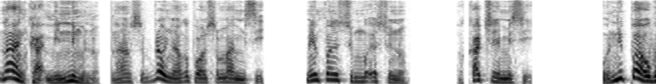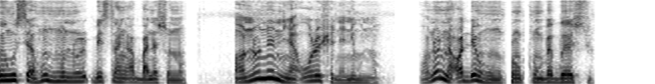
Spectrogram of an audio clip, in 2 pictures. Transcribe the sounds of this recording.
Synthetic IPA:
nã˦ŋ̩˨kʰa̰˨mĩ˨˦ĩ˦m˨nʊ̰̃˨nã˨˦n̩˦sʊ˨bɾa˦˨o˨ɲã˨ŋko˦pʰɔ̃˦n̩˦sʊ˦mã˦˨mĩ˨sɛ̰˨ | mɪ̃˦m̩˦fã˦n̩˦su˦m˦mʊ̃˦æ˦su˨nʊ̃˨ | ɔ̰˨kʰa˦t͡ɕʰɪ˨ɪ˨mɪ̃˨sɛ̰˨ | o˨nĩ˦pʰa˦˨wo˨bæ˦ŋũ˦sɛ˨ɦʊ̃˦ɦʊ̃˦nʊ̃˦be˦sã˦a˦ba˨nɪ̃˦sʊ˨nʊ̃˦ | ɔ˨nʊ̃˦nʊ̃˦nɪ̃˨a˨wʔɔ˦ɾɪ˦ɕᶣɛ˨næ̃˨nĩ˦mnʊ̃˨ | ɔ˨nʊ̃˦nã˨ʔɔ˦dɪ˦ŋ̩˦ɦʊ̃˨ŋ̩˨kʰʊ̃˦ŋkʰʊ̃˦mbæ˦bʊ˦æ˦su˨

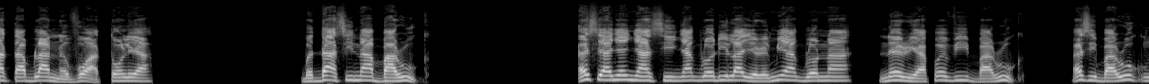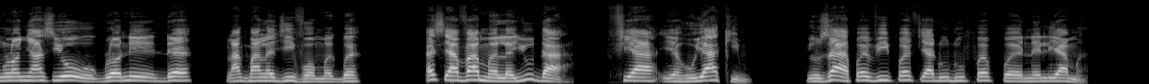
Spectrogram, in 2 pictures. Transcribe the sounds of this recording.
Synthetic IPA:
ã˦t̪a˨bla˦nɛ̃˨vɔ˦a̰˨t̪ɔ̃˦li˦a˦ | ɡ͡bɛ˨d̪a˦˨si˦nã˦ba˨ɾu˦k | e˦si˨a˨ɲɛ̃˦ɲã˨si˨ɲã˦ɡ͡blɔ˦ɖi˦la˦je˨ɾe˨mĩ˦a˨ɡ͡blɔ˦nã˦ | nɛ̃˦ɾi˨a˨ɸɛ˦vi˦ba˨ɾu˦˨k | e˦s̬i˨ba˨ɾu˦kŋlɔ̃˦ɲã˦s̬i˨wo˦wo˨ɡ͡blɔ˦nɛ̃˦ɖɛ˦ | la˦ɡ͡bã˦lɛ˦d͡ʑi˦vɔ˨mɛ̃˨ɡ͡bɛ˦ | e˦si˨a˨va˦mɛ̃˨lɛ˨ju˦d̪a˨ | fi˦a˨je˨ɦo˨ja˦kḭ˨m | jo˨za˦ja˨ɸɛ˦vi˦ɸɛ˦fi˦a˨ɖu˦ɖu˦ɸɛ˦ɸɛ˦nɛ̃˨li˦a˦mɛ̰̃˨

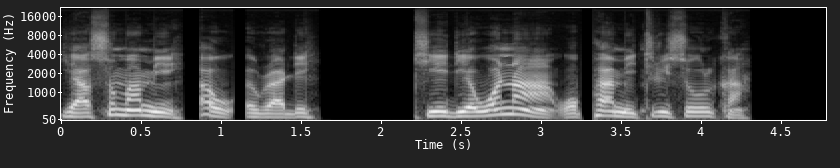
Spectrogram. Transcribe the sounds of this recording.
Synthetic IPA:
jɛ˨a˨sʊ̃˦mã˦mɪ̃˨a˨wʊ˨ʔæ˨wu˨ɾa˨dɪ˦ | tʰi˨e˨di˨ɛ˨wɔ˦nã˦˨wʔɔ̰˨pʰa˦˨mĩ˨tʰi˦ɾi˦sʊ˦ɾkʰã̰˨

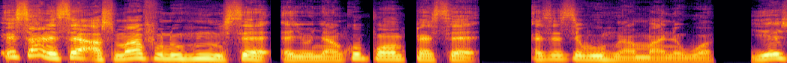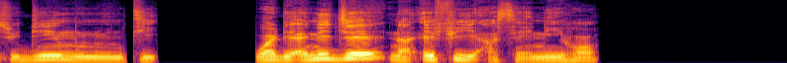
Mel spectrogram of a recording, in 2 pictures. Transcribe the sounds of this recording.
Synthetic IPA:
ɪ˦sa˦nɪ̃˨sɛ˦a˨sʊ˨mã˦fʊ˨nʊ̃˦ɦũ˦sɛ˦ɛ˨jɛ˨o˨ɲã˨ŋkʰo˦pɔ̃˦n˦pʰɛ˦sɛ˦ | ɛ˦s̬ɛ˦s̬ɛ˦wo˦ɦũ˨ã˨mã˨nɪ̃˨wɔ˨ | je˦su˨dĩ˦n˦mũ˨nʊ̃˨n̩˨tʰi˨ | wɔ˨dɪ˨æ˨nĩ˦d͡ʑe˦nã˨ʔæ˦fi˦˨a̰˨sɛ̰̃˨nĩ˦ɦɔ˦

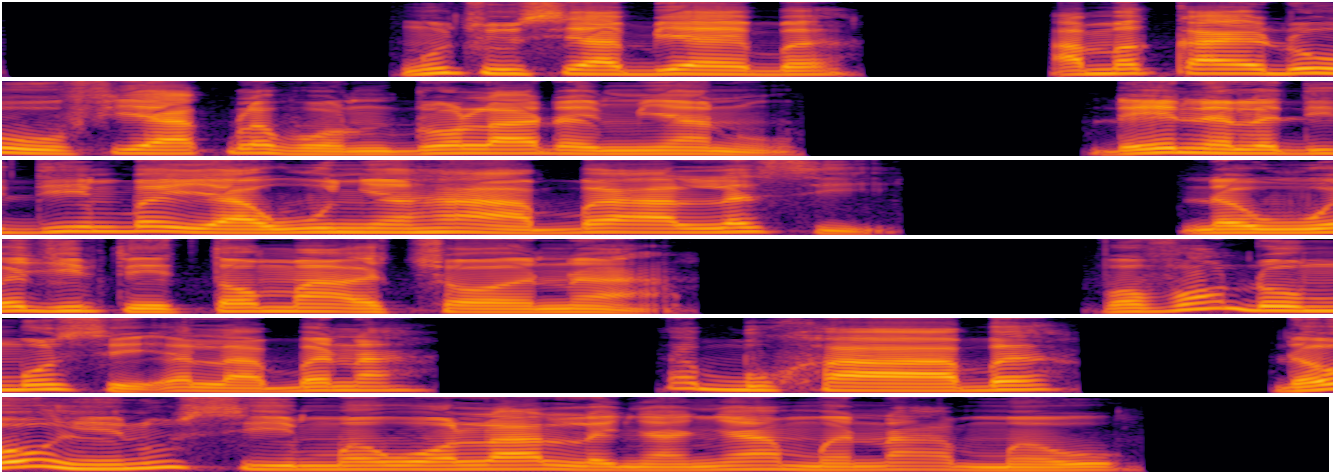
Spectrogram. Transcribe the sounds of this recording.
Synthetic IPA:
ŋũ˦t͡ʃu˦si˨a˨bi˦a˨ɛ˨bɛ˦ | a̰˨mɛ̃˨ka˦ɛ˦ɖo˦wo˨fi˦a˨k͡plɛ˦βɔ˨nũ˨ɖɔ˦la˦ɖɛ˦mĩ˦a˨nṵ̃˨ | ɖɛ˨jɛ˦nɛ̃˨lɛ˨d̪i˨d̪i˦mbɛ˦ja˨wu˦ɲɛ̃˦ɦã˦˨bɛ˦a˨lɛ˦sḭ˨ | nɛ̃˨wu˨e˦d͡ʑi˦p̚t̪ɛ˨t̪ɔ˦mã˦ɛ˨t͡ʃɔ˦ɛ˨nɛ̃˦˨a̰˨ | vɔ˨vɔ̃˦ɖo˦mo˦sḛ˨ɛ˦la˨bɛ˦nã˦ | ɛ˦bu˨xa˨bɛ˦ | ɖɛ˨wo˦ɦĩ˨nũ˦si˨mɛ̃˨wɔ˨la˦lɛ˨ɲã˨ɲã˦mɛ̃˨nã˦mɛ̃˨wo˦

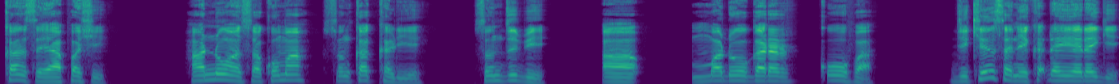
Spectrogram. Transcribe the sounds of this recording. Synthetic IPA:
kɐ˦nsa˨jaː˦ɸɐ˦ʃe˨ | ha˦nːʊ˦wɐ˨nsa˨kʷʊ˦ma˦sʊ˦ŋkɐ˦kːɐ˨ɽjeː˦ | sʊ˦nzʊ˦be˨ | ʔa˨ | mɐ˦doː˦ɡɐ˦ɾɐ˦rkʷʼoː˦ɸaː˨ | d͡ʒɪ˨kʲɪ˦nsa˨neː˦kɐ˦ɗɐ˦jjaː˦ɾɐ˦ɡʲeː˨

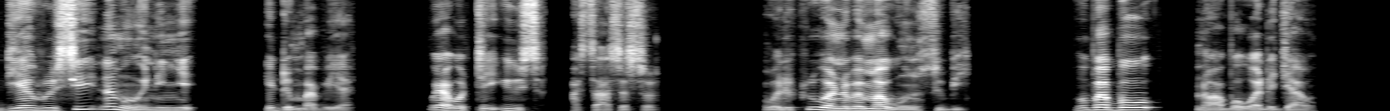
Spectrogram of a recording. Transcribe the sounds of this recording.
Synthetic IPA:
di˨æ˨hu˨ɾu˨si˦nã˦mã˨wɔ˨nĩ˦ɲẽ˦ | e˦dʊ̃˨m̩˨ba˦bɪ˦a˦ | wɔ˦ja˨wʊ˦tʰɪ˦u˦˨s | a̰˨sa̰ː˨sɪ˦sʊ̰˨ | wɔ˨dɪ˨kʰu˦ɾu˦a˨˦nʊ̃˦bɛ˦mã˦˨wɔ̃˨n̩˦su˦bḭ˨ | wʊ˦bɛ˦bʊ˦ | nã˨wa˨bɔ˨wɔ˨dɪ˨d͡ʑa˦w

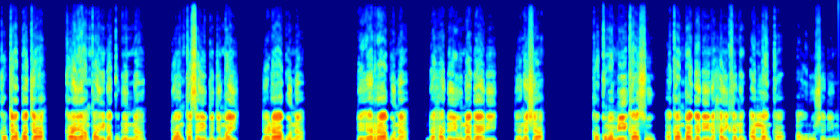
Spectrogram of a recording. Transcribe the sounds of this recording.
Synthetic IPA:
ka˨tɐ˦bːɐ˨ta˦ | ka˦ji˦ʔa˨mɸaː˨niː˦da˨kʷʊ˦ɗɪ˦nːɐ˦ŋ | d̥ɔ˦ŋka˨sa˨ji˦bʊ˨d͡ʒɪ˨ma˦j | da˨ɽaː˦ɡʷʊ˦naː˨ | da˨j̰ɐ˦nɽaː˦ɡʷʊ˦naː˨ | da˨ɦa˨da˨juː˦na˦ɡaː˨ɽeː˦ | d̥a˨na˦ʃa˦˨ | ka˨kʷʊ˦ma˦miː˦kʼaː˨su˦ʔa˨kɐ˦˨mbɐ˦ɡɐ˨deː˦na˦ha˦jkɐ˨lɪ˦ŋʔa˦lːɐ˨ŋka˨ʔa˨ʔʊ˨ɽʊ˦ʃa˨liː˦maː˨

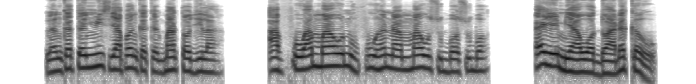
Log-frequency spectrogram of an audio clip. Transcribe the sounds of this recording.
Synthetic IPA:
lɛ˨ŋ̩˦kɛ˦kɛ˦ɲũ˦i˦si˨a˨ɸɛ˦ŋ̩˦kɛ˦kɛ˨ɡ͡bã˦t̪ɔ˦d͡ʑi˦la˦ | a˨ɸo˨a˨mã˦wo˦nũ˨ɸu˦ɦɛ̃˦nã˦mã˦wu˦su˨bɔ˦su˦bɔ˦ | e˦jɛ˦mĩ˨a˨wɔ˨d̪ɔ˨a˨ɖɛ˦kɛ˦o̰˨

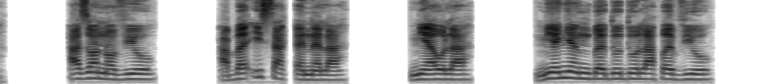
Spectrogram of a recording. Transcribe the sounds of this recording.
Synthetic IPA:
a˨zɔ̃˦nɔ̃˨vi˦wo˦ | a̰˨bɛ˦ʔi˦sa˦k̚ɛ˨nɛ̃˨la˦ | mĩ˦a˨wo˦la˦ | mĩ˦ɛ˦ɲɛ̃˦ŋ̩˦ɡ͡bɛ˦d̪o˦d̪o˦la˦ɸɛ˦vi˦wo˦

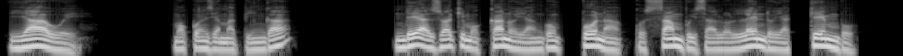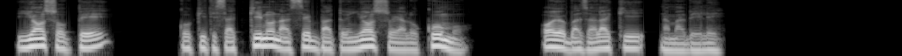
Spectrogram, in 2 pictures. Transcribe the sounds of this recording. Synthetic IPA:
ja˦we˨ | mo˨ko˨nzi˨ja˨ma˨pi˨ŋɡa˦ | nde˦a˨zwa˦ki˦mo˨ka˦no˨ja˨ŋɡo˦po˦na˨ko˨sa˦mbwi˨sa˨lo˨lɛ˦ndo˨ja˨ke˦mbo˨ | ɲɔ̃˦nsɔ˨pe˦ | ko˨ki˨ti˨sa˨ki˦no˦na˨se˦ba˨to˨ɲɔ˦nsɔ˨ja˨lo˨ku˦mo˨ | o˦jo˦ba˨za˨la˦ki˦na˨ma˨be˨le˦

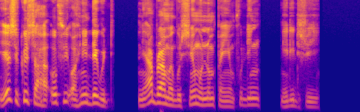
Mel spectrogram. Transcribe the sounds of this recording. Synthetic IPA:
je˦su˨kʰɾi˦sta˨ʔo˦fi˦ʔɔ˨ɦɪ̃˦nɪ̃˦de˦wi˨d | nɪ̃˨a˦bɾa˨˦ã˨m˨æ˨bu˨sĩ˨ɛ̃˦mʊ̃˨nʊ̃˦m̩˦pʰæ̃˨ɪ̃˨m̩˨fʊ˦dɪ̃˦ŋ | nɪ̃˨e˨di˦di˨si˦i˦

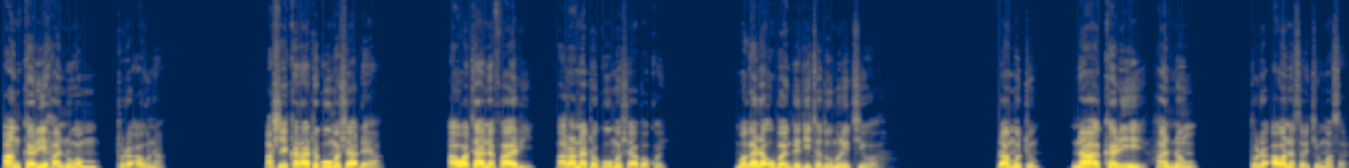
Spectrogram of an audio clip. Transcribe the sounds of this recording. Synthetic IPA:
ʔa˦ŋkɐ˦ɽeː˨ɦa˦nːʊ˨wɐ˦mɸɪ˨ɾʔa˦wna̰ː˨ | ʔa˨ʃeː˨kɐ˦ɾaː˨ta˨ɡʷoː˦mɐ˨ʃaː˦˨ɗɐ˦ja˦ | ʔa˨wɐ˦taː˨na˦ɸaː˦ɽiː˨ | ʔa˨ɽaː˦naː˦ta˦ɡʷoː˦mɐ˨ʃaː˦˨bɐ˦kʷa˨j | mɐ˨ɡɐ˦na˨ʔʊ˨bɐ˦ŋɡʲɪ˦d͡ʒiː˨ta˦zoː˦mʊ˦na˨t͡ʃeː˦˨waː˨ | ɗɐ˦mːʊ˨tʊ˦˨m | na˦kɐ˦ɽeː˨ha˦nːʊ˦m | ɸɪ˨ɽʔa˦wnaː˨sɐ˦ɽkʲɪ˦mːɐ˦sɐ̰˨r

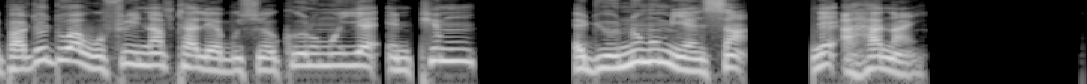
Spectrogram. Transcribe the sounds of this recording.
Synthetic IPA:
ĩ˨pʰa˨dʊ˦dʊ˦a˨wɔ˨fi˦ɾi˦nã˦ftʰa˨lɪ˨æ˨bu˨sũ˨æ˨kʰu˦o˦nʊ̃˦mũ˦jɛ˦m̩˨pʰɪ̃˦m˦ | æ˨du˨o˨nũ˦m̃˦mĩ˨ɛ̃˨n̩˨sã˦ | nɪ̃˦ʔa˨ɦa˦nã̰˨

